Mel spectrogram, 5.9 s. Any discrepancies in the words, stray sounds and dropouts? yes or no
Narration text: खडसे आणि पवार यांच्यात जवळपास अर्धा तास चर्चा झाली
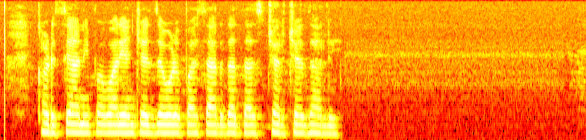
no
